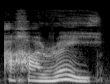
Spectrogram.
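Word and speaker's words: aha ray (אַחֲרֵי): 所以 r 加上 a 就是 ray ray ray，整个字的发音就变成 aha ray aha ray。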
